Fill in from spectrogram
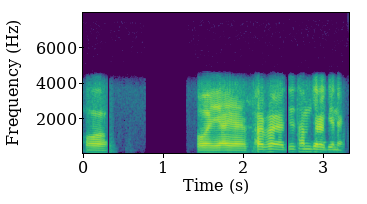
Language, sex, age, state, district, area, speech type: Manipuri, male, 30-45, Manipur, Kangpokpi, urban, conversation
